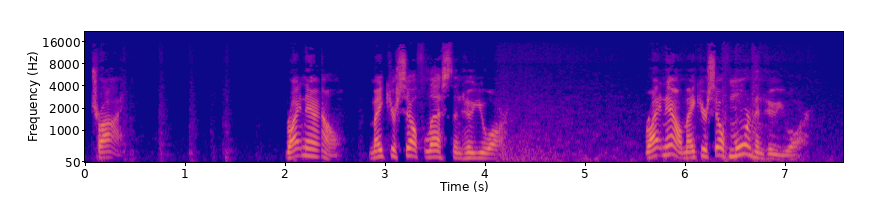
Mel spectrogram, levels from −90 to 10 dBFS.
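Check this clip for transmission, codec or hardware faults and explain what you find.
Three faults stand out in this speech clip: processing artefacts from a noise suppressor throughout, a brief stall from a late packet, and a moment where the suppressor lags behind a jump in background noise.

Noise suppressor artifacts run through the whole clip. The suppressor estimates the steady noise in each frequency band and pulls those bands down frame by frame, here by about 16 dB. The residual noise therefore sinks in the gaps between words and swells back under them. Low-bitrate codec artefacts would instead smear the speech itself. Here the giveaway is that the colouring follows the noise floor, pumping in step with speech and pauses.

A short stall from a late packet occurs at 2.29 to 2.38 s, just before "make yourself less than". A packet arrived late and the jitter buffer ran dry, so the receiver stretched the last sound by about 70 ms, then resumed exactly where it had stopped. 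The result is a held sound with a slight buzz or dip and a small timing slip of about 70 ms. Nothing is missing. A lost packet would leave a gap or concealed patch with content skipped, whereas this one only pauses and continues.

The noise suppressor catching up happens from 4.09 to 4.53 s, right after "less than who you". Around 4 s the room noise rises by about 14 dB. That rise is genuine background in the recording and settles about 17 dB below the speech. The suppressor's noise estimate trails behind it, so at first the noise gets only about 8 dB of reduction. It then sinks over roughly 440 ms as the estimate adapts to the new level. This differs from the room noise itself in that the loudness fades on its own while the background stays steady.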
